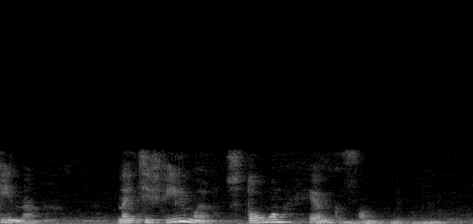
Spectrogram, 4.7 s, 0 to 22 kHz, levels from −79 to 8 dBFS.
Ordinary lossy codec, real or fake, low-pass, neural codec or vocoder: AAC, 48 kbps; real; 7.2 kHz; none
